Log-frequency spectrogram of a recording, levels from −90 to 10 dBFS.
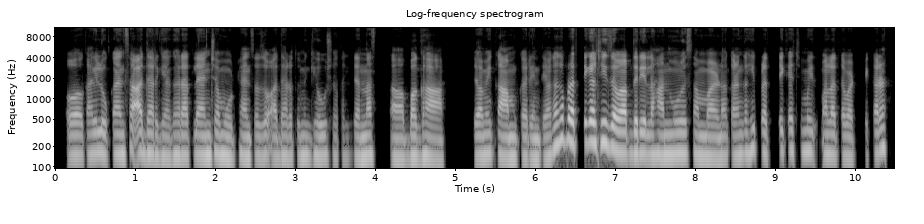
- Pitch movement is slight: Yes, narrow, 2.1 semitones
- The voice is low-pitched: No, medium, 145 Hz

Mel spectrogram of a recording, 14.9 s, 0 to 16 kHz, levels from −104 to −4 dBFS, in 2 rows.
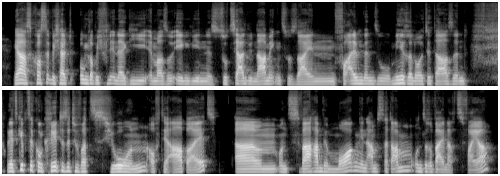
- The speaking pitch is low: Yes, low, 125 Hz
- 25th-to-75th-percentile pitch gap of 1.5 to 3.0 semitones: Yes, narrow, 2.6 semitones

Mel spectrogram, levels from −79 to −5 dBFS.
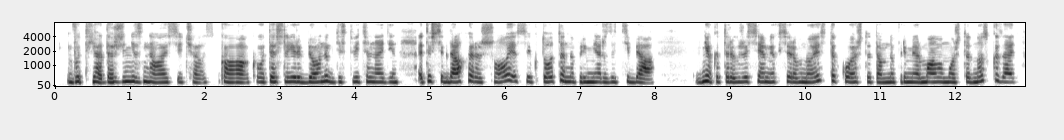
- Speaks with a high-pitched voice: Yes, high, 210 Hz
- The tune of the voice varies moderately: No, narrow, 1.6 semitones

